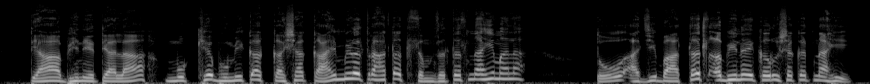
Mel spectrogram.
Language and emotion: Marathi, disgusted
